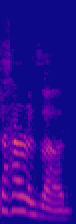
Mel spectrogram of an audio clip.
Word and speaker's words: Shahrazad: But it's pronounced Shahrazad. Shahrazad. Okay. Shahrazad. If anyone watches Pokemon, then Shahrazad, that kind of Hey.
